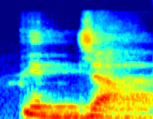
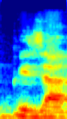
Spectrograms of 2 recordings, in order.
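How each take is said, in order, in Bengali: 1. মাঝের ধ্বনিটি ts। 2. মাঝের ধ্বনিটি সাধারণ z। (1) "সঠিক উচ্চারণ হবে পিৎজা" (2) "পিজা নয়"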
